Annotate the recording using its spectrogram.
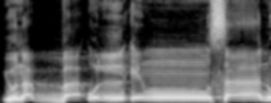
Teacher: یہاں اخفا کا قاعدہ ہوگا، غنہ کریں گے ایک الف کا اور نون کو چھپا کر ادا کریں گے ایک الف کا غنہ کرتے ہوئے. اور یہاں آگے والا جو نون ہے، نون پر پیش ہے، حرکت ہے، اور گول ہوں گے، مگر اس حرکت کو ہم نے کھینچنا نہیں ہے. · اور یہاں آگے والا جو نون ہے، نون پر پیش ہے، حرکت ہے، اور گول ہوں گے، مگر اس حرکت کو ہم نے کھینچنا نہیں ہے. آواز آئے گی یُنَبَّأُ الْإِنسَانُ.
